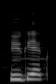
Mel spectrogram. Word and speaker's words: hygge: Hugue con Mila, que se escribe H-Y-G-G-E con Mila.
